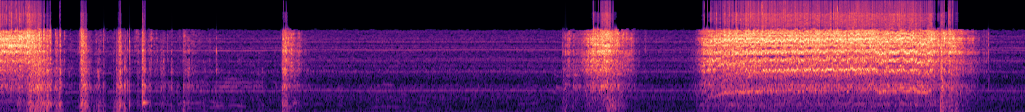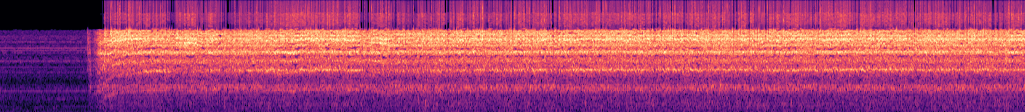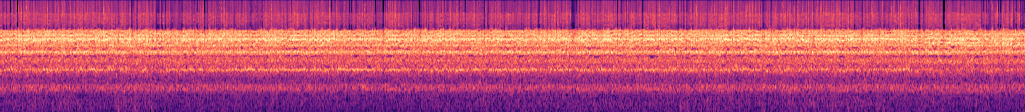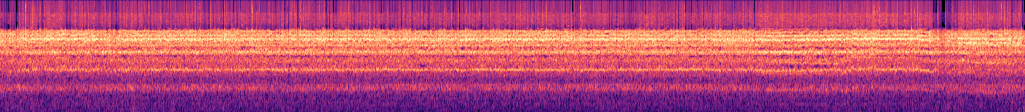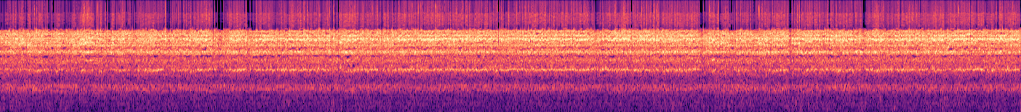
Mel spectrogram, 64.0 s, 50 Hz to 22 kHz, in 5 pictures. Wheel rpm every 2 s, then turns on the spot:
90, 0, 0, 0, 70, 190, 0, 170, 220, 230, 240, 240, 230, 230, 230, 240, 230, 230, 230, 230, 230, 240, 230, 230, 220, 220, 230, 230, 230, 230, 230, 230.
none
